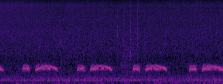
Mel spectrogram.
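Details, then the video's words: Decoy dove with white claws and a small voice, used for ground and tent-trap luring of wild doves; soft cooing phrases, each a short note then a longer arched coo, repeated about once per second over a low steady hum. "จ้าวเต็งหนึ่ง+เสียงนก จัดเชลย มงคล เล็บขาว เสียงเล็ก"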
